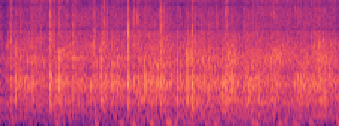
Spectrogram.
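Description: Audience applauding, many hands clapping together.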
